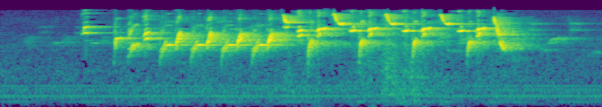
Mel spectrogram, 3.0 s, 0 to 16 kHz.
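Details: European goldfinch, noted as very excited at present, 2020: a rapid two-second run of bright, tinkling, slightly buzzy twittered notes, densely packed and varied, with a faint low hum underneath.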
